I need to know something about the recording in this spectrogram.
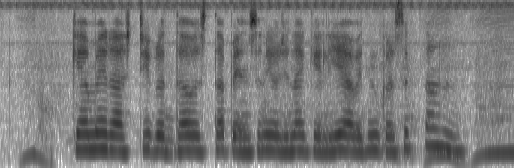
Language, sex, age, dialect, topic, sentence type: Hindi, female, 18-24, Awadhi Bundeli, banking, question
